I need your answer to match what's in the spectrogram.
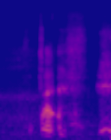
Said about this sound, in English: No, bro. I was just getting a stupid yawn out of my system.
